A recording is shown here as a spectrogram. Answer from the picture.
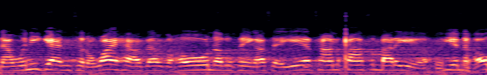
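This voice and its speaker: A man speaks loudly at a very fast pace and a high pitch. His intonation is monotone and flat, with noticeable background noise behind him. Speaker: business owner. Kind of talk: interview. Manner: loud, boisterous.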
